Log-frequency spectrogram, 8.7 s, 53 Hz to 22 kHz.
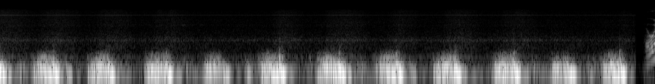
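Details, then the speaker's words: Heart murmur from turbulent blood flow: regular heartbeat near 78 a minute, each beat blurred by a low whooshing sound. "what it means is that somewhere in the heart there is turbulent blood flow that's producing an audible noise a whooshing noise in adults most likely it's regurgitation or stenosis that has allowed this whoosh this turbulent blood flow that we can hear"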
